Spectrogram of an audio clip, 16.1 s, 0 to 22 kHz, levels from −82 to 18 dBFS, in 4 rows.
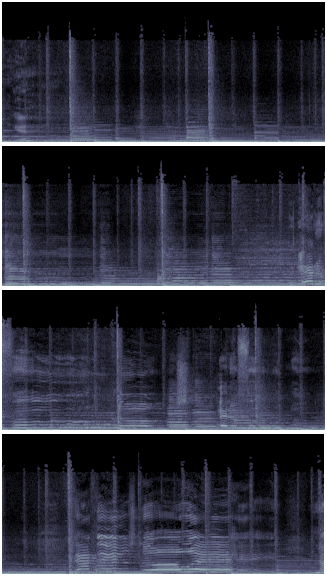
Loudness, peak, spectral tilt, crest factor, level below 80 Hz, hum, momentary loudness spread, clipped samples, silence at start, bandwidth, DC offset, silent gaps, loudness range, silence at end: -25 LUFS; -10 dBFS; -5 dB/octave; 14 dB; -32 dBFS; none; 6 LU; under 0.1%; 0 s; 19 kHz; under 0.1%; none; 3 LU; 0 s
